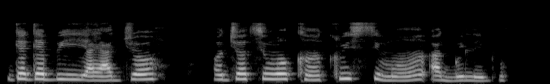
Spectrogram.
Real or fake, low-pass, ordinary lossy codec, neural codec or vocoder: real; 7.2 kHz; MP3, 48 kbps; none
